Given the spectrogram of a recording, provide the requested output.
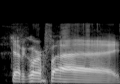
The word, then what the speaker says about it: Categorify: So the first site I usually go to is called Categorify, spelled like it sounds. Say that three times fast. Categorify.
